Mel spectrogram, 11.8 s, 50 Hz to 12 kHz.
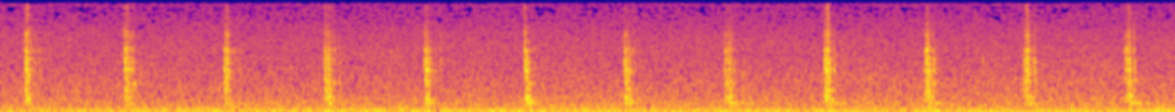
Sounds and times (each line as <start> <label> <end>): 0.1 Clock tick 0.6
1.2 Clock tick 1.5
2.2 Clock tick 2.6
3.2 Clock tick 3.6
4.2 Clock tick 4.6
5.2 Clock tick 5.5
6.2 Clock tick 6.6
7.2 Clock tick 8.6
9.2 Clock tick 11.7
